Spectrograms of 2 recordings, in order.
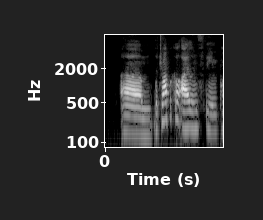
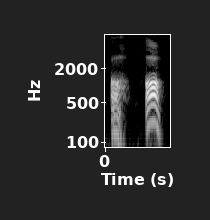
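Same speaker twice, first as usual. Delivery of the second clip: sudden excited oh; 3 semitones higher, 13 dB louder than usual. Real, not acted. Excited by a picture.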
